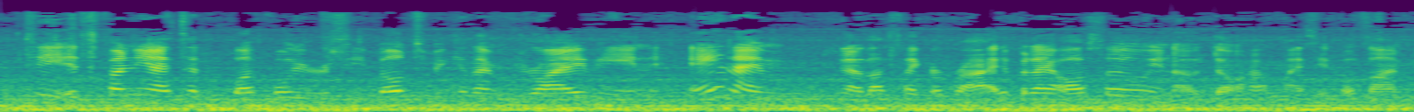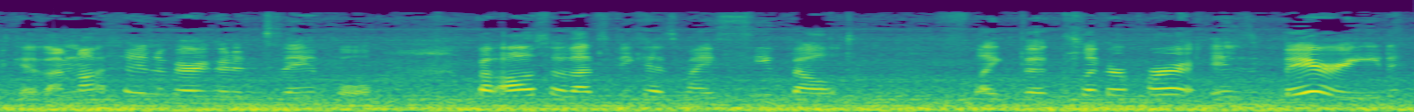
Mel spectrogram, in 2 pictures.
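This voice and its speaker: A woman speaks at a moderate pace, with long, frequent pauses. Loud background noise fills the recording, and the sound is dry with no echo. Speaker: vlogger. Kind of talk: casual vlog chat. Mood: excited, chatty. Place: car. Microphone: phone near.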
